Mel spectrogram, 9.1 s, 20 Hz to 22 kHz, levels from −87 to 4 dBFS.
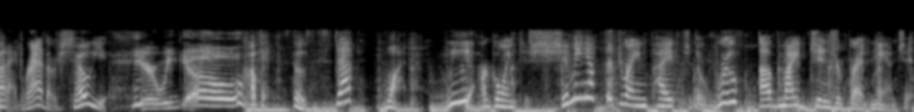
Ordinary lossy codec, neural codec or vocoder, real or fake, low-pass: AAC, 32 kbps; codec, 16 kHz, 4 kbps, FunCodec, trained on Chinese and English, 50 frames a second; fake; 7.2 kHz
